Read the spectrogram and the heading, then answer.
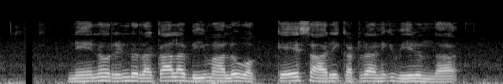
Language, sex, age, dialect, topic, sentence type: Telugu, male, 18-24, Central/Coastal, banking, question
